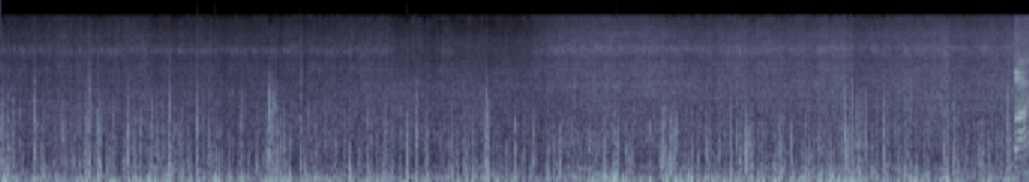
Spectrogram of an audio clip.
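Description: Wind buffeting the microphone at the open window of a vehicle moving at speed, gusting unevenly over the noise of the road.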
